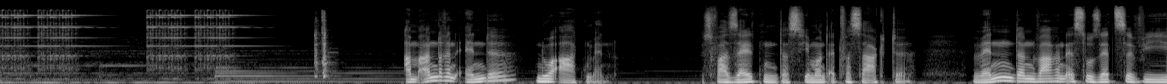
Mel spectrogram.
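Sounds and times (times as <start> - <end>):
old-style telephone bell ringing: 0.0 - 2.8
speech: 2.2 - 2.6, 4.0 - 6.2, 7.0 - 11.6.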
